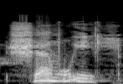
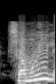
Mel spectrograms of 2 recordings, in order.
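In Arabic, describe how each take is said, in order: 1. الاسم يبدأ بصوت sh. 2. الاسم يبدأ بصوت s.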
